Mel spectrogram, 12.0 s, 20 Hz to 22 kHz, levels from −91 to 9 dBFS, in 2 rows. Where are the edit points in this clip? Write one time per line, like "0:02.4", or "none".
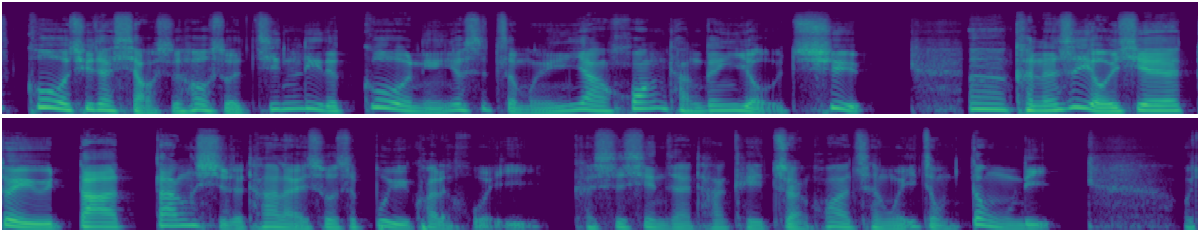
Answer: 0:04.8
0:08.7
